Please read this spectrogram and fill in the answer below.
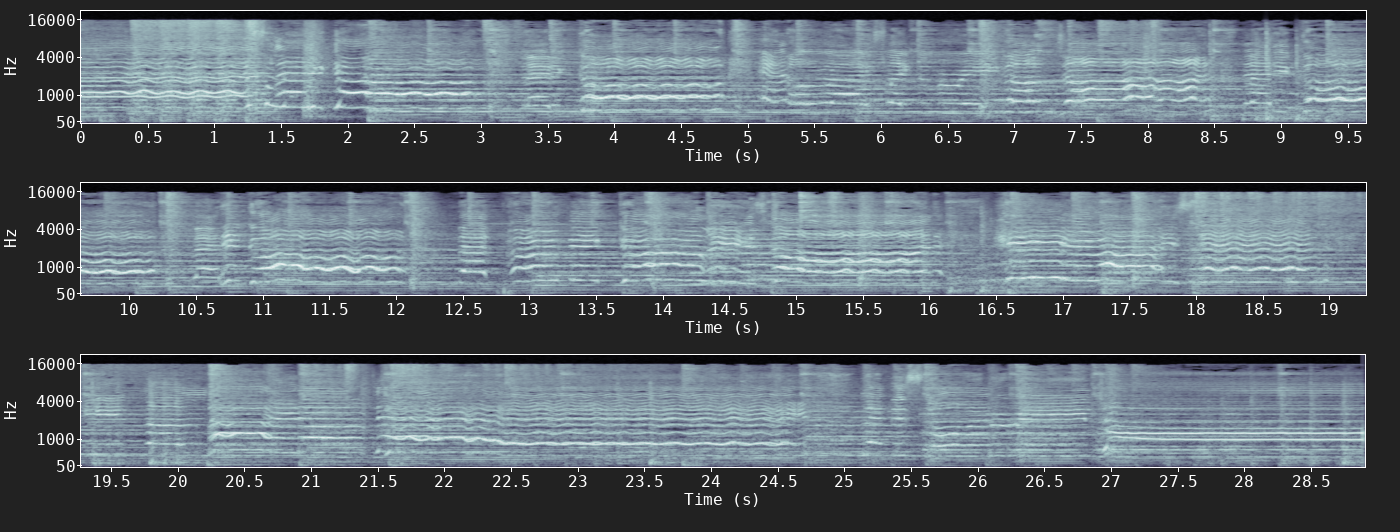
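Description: Live concert band playing, with a vocalist singing the melody above it in a wavering vibrato.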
